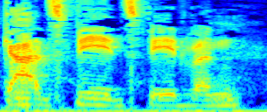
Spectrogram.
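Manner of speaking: very loud, booming comic-book supervillain bellow. Quoting the villain's line from the movie, Green Goblin impression. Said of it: "I know you like impersonating the Green Goblin".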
